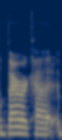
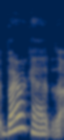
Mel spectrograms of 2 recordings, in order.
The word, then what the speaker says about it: Barakat: Like, oh my god, I just saw Jack Barak from Old Time Low. Oh, Barakat. Barakat. I never know how to say his last name.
